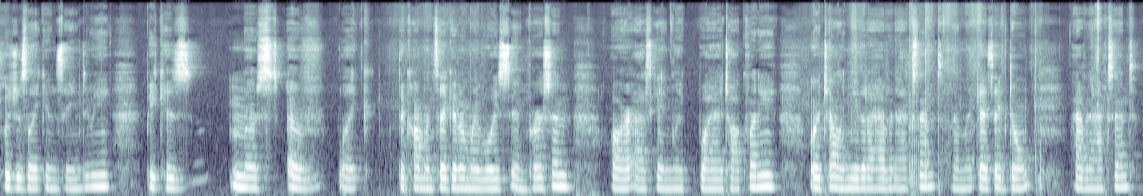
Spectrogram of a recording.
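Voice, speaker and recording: A young woman chatting casually into her phone from home during a livestream. She rambles through answers to viewer comments, leaning on lots of fillers, and speaks with a slight lisp and trouble with her R sounds. Her pitch sits in the middle range for a woman. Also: darkish tone. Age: 20s. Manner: rambling and chatty, many likes and ums.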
